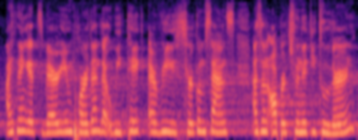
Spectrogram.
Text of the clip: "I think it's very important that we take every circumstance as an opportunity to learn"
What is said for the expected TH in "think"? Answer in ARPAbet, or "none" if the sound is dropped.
TH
